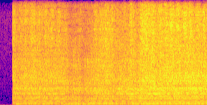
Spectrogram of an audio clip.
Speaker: so really the only two issues you come across with bathroom exhaust fans is either one they're not working at all or two they're super noisy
